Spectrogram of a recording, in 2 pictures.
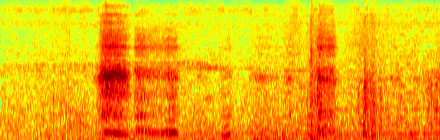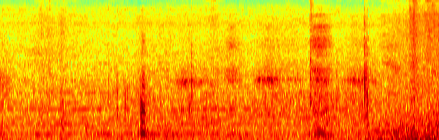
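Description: A young woman gasps and pants heavily.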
